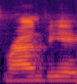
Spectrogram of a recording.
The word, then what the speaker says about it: Ranvier: nodes of ranvier because around va is french so you know french hate to pronounce the letters at the ends of words uh and this is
